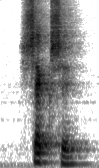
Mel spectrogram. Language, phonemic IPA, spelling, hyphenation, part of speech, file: Dutch, /sɛk.sə/, sekse, sek‧se, noun, Nl-sekse.ogg
- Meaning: gender (behavioural characteristics)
